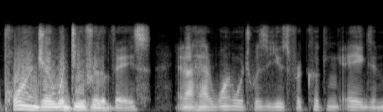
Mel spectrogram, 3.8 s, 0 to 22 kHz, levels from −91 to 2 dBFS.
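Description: From 0.14 to 1.05 s the speech is harsh and crackly. This is microphone overload, likely from input gain set about 13 dB too high, so roughly a fifth of the waveform has its peaks flattened at the converter's limit. It sounds gritty only on the loud peaks. A second, milder overload from 1.85 to 2.06 s, about 4 dB over, clips only a small fraction of peaks and adds a brief rasp.

The microphone volume is stepped down at 0.15 s by about 2 dB, at 1.14 s by about 9 dB, at 2.16 s by about 4 dB and at 3.18 s by about 2 dB. Each step is likely the call software's automatic gain reacting to the loud peaks. Voice and background drop together at once, with no fade, which tells it apart from a speaker moving away.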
